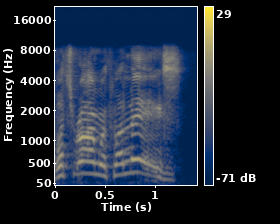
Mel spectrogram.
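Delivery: high, slow, bewildered whine; panicked athlete. Retold or imitated. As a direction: play a shaky athlete staring at his legs. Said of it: "like, shaking, like".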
